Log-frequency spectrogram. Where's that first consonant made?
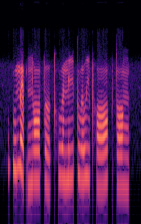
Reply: throat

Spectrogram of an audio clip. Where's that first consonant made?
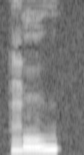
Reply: velum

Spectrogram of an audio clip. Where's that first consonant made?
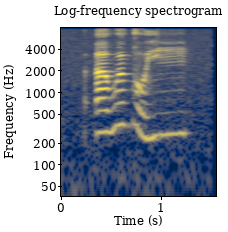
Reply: throat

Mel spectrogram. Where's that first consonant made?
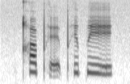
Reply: uvula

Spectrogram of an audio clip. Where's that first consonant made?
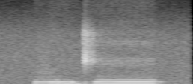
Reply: lips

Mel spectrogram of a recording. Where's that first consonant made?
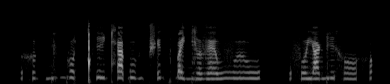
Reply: velum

